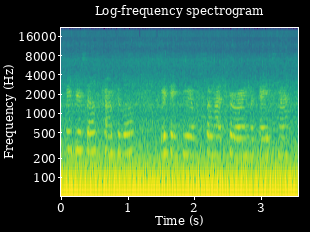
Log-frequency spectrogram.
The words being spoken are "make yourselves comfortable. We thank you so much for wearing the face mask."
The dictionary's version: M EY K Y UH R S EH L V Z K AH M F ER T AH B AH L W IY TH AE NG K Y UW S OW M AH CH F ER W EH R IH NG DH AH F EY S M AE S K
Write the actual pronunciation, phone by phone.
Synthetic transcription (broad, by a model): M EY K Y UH R S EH L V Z K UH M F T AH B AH L W IY TH AE NG K Y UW S OW M AH CH F ER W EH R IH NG DH AH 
